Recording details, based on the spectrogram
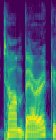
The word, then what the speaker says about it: Barrack: But Tom Barrack, is that how you say his name? – Yes.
